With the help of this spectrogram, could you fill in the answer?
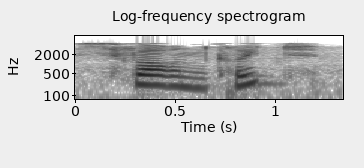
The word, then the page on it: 's Fàrnkrüt: Bas-Rhin; Herrlisheim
